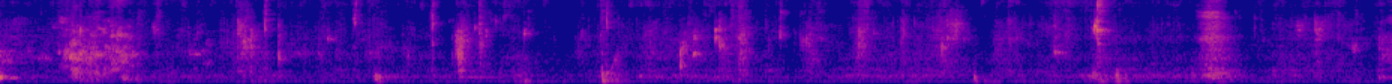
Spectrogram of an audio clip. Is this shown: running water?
yes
